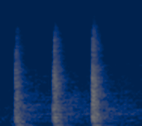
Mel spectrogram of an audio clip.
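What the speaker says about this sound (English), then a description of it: "But a few moments later, another knock came at the door" Three firm knocks on a wooden door, evenly spaced about half a second apart, close and distinct against near silence.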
